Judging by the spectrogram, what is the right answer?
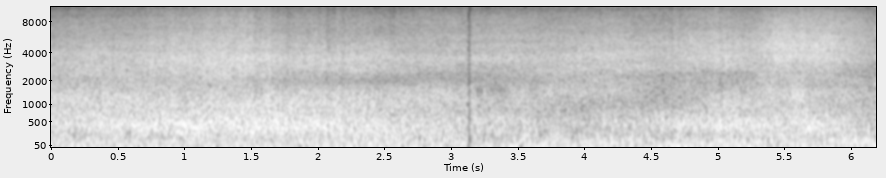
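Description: Ocean surf washing on a sandy beach, mixed with wind buffeting the microphone; a steady, loud rush.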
